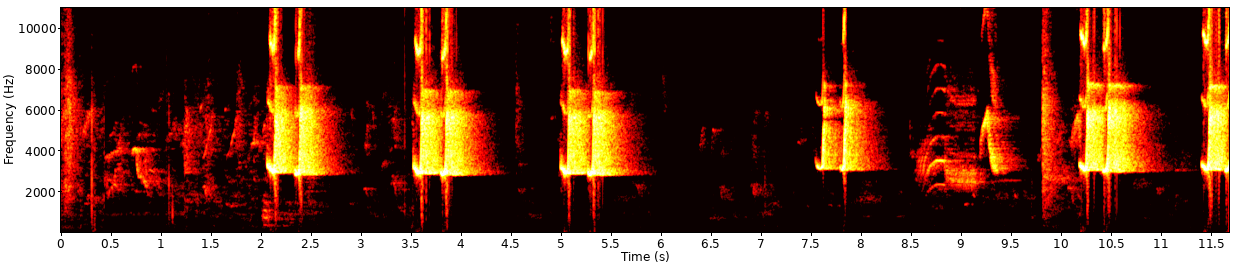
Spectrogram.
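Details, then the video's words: Female rain quail delivering sharp, buzzy paired notes at irregular intervals of one to three seconds. Faint chirps from other small birds sound between them. "چنگا بٹیر کی آواز"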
